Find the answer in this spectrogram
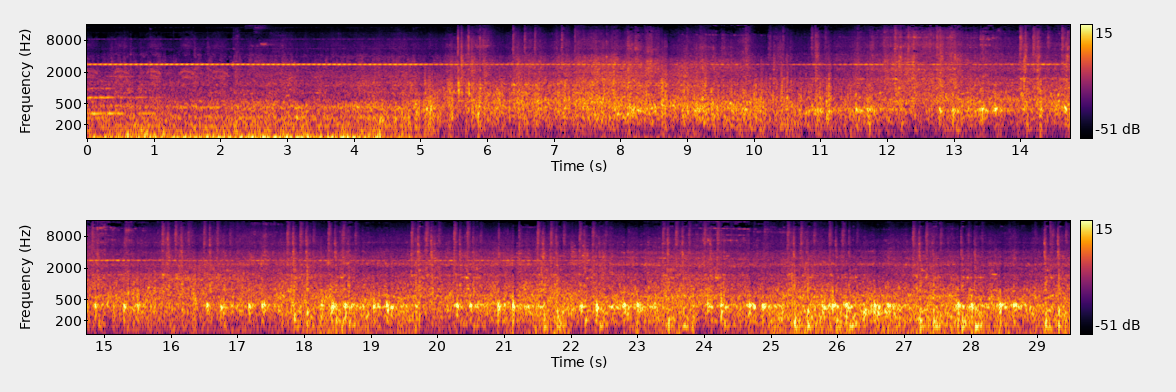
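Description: A diesel-hauled intercity passenger train passes close by. The locomotive's engine rumbles for the first few seconds, then the coaches roll past with wheels clicking over the rail joints and a thin, steady wheel squeal that fades about halfway through.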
